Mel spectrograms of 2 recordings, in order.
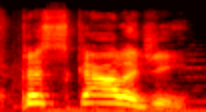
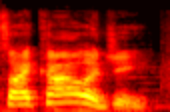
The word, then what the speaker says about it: psychology: what they there for psychology no that's pisy no it's pronounced psychology you don't pronounce the P then what is there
